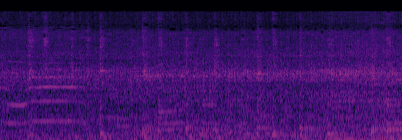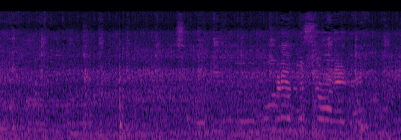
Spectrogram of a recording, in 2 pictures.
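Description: Music with a singing voice, its held notes gently bending, over a loud, steady low rumble.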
